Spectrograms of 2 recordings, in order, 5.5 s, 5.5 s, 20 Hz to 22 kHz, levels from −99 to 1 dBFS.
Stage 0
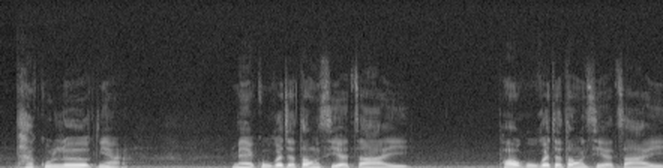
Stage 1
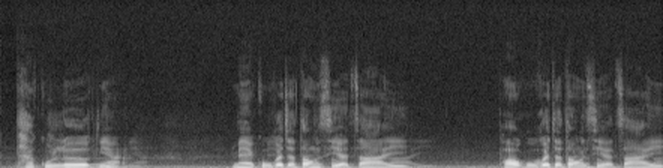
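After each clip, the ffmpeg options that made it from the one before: -af "bandreject=f=50:t=h:w=6,bandreject=f=100:t=h:w=6,bandreject=f=150:t=h:w=6,aecho=1:1:237:0.112,afreqshift=48,volume=-1dB"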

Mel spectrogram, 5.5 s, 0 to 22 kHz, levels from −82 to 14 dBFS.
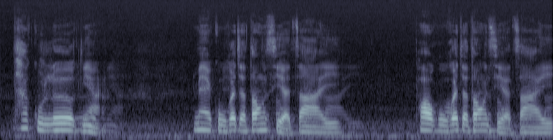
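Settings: -af "crystalizer=i=9.5:c=0,volume=-7dB"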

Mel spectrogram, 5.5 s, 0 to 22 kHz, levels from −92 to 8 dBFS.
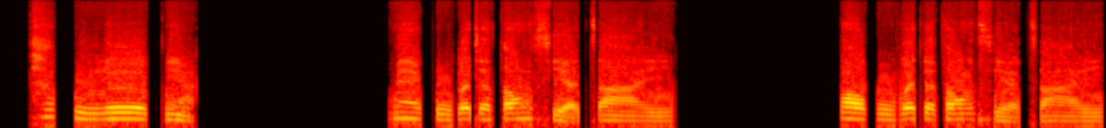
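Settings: -af "acrusher=bits=3:mix=0:aa=0.5,volume=-4.5dB"

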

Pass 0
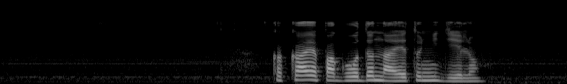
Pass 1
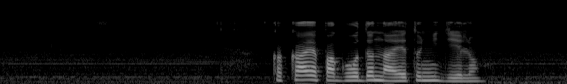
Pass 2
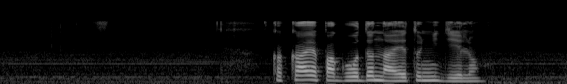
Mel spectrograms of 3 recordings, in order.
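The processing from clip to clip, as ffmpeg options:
-af "lowshelf=f=70:g=12,areverse,acompressor=mode=upward:threshold=-47dB:ratio=2.5,areverse,volume=-2dB"
-af "aexciter=amount=2.6:drive=5.6:freq=4.6k,volume=2.5dB"

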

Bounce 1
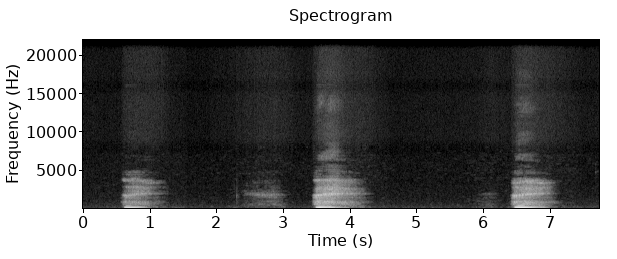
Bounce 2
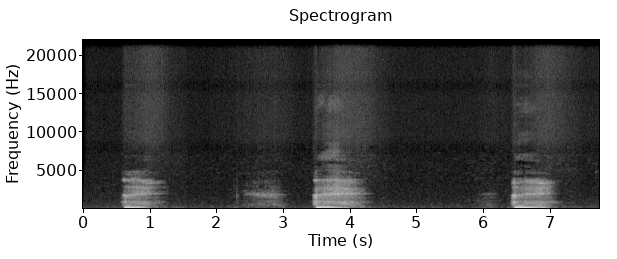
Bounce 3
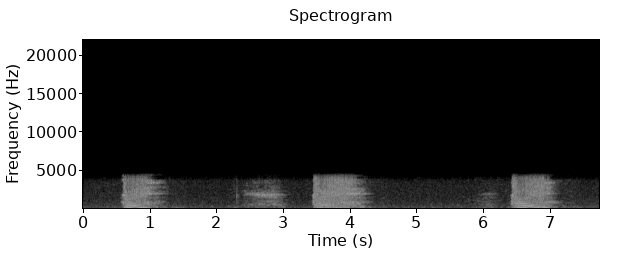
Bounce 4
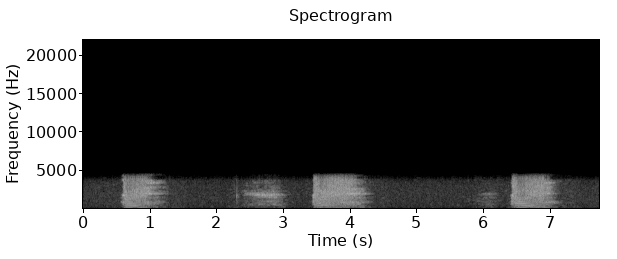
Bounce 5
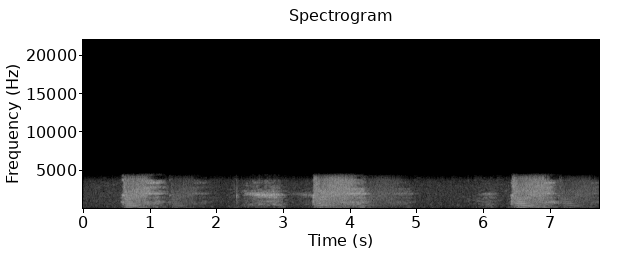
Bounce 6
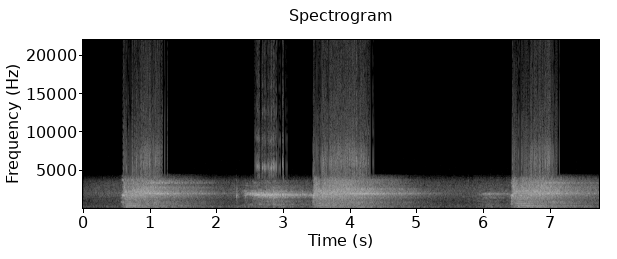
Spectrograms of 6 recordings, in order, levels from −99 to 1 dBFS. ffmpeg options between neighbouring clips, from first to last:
-filter_complex "[0:a]acrossover=split=180[a][b];[b]alimiter=limit=-18.5dB:level=0:latency=1:release=142[c];[a][c]amix=inputs=2:normalize=0,acompressor=threshold=-26dB:ratio=2.5,adynamicequalizer=threshold=0.00282:dfrequency=4800:dqfactor=0.7:tfrequency=4800:tqfactor=0.7:attack=5:release=100:ratio=0.375:range=3.5:mode=boostabove:tftype=highshelf,volume=3dB"
-af "acompressor=threshold=-35dB:ratio=1.5,aresample=8000,aeval=exprs='0.02*(abs(mod(val(0)/0.02+3,4)-2)-1)':c=same,aresample=44100,volume=1dB"
-af "bandpass=f=2.3k:t=q:w=0.54:csg=0,volume=7dB"
-filter_complex "[0:a]alimiter=level_in=8dB:limit=-24dB:level=0:latency=1:release=29,volume=-8dB,asplit=2[a][b];[b]adelay=699.7,volume=-14dB,highshelf=f=4k:g=-15.7[c];[a][c]amix=inputs=2:normalize=0,volume=1dB"
-af "equalizer=f=250:t=o:w=1:g=11,equalizer=f=1k:t=o:w=1:g=-3,equalizer=f=2k:t=o:w=1:g=9,aecho=1:1:130|273|430.3|603.3|793.7:0.631|0.398|0.251|0.158|0.1,aeval=exprs='0.0422*(abs(mod(val(0)/0.0422+3,4)-2)-1)':c=same"

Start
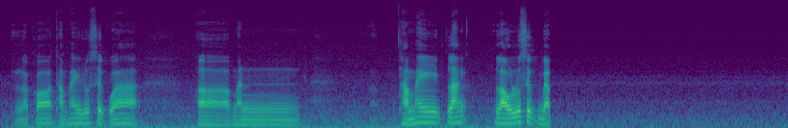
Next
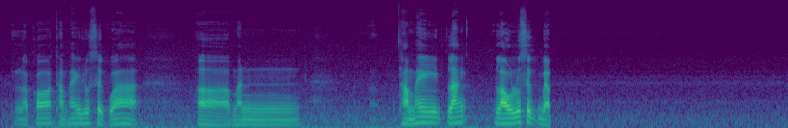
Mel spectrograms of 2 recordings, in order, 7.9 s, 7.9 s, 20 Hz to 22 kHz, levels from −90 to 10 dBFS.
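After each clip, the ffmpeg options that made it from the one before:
-af "lowshelf=f=120:g=-7"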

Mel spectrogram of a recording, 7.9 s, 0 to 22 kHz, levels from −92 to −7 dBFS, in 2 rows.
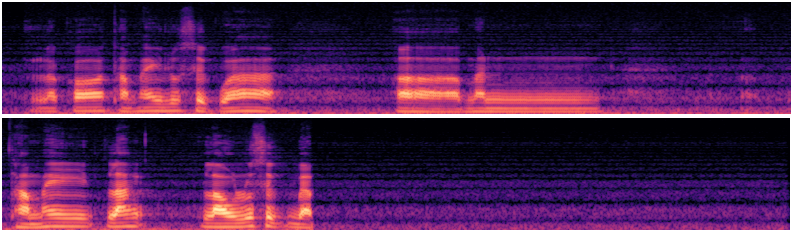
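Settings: -af "aecho=1:1:1.5:0.87,volume=1.5dB"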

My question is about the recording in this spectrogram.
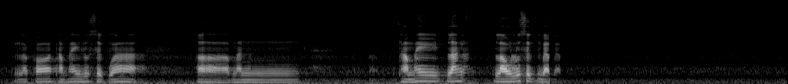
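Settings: -af "aecho=1:1:113:0.112,volume=-6.5dB"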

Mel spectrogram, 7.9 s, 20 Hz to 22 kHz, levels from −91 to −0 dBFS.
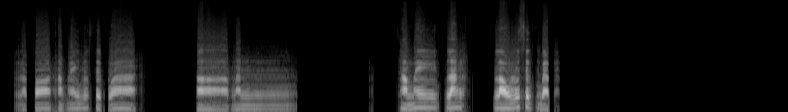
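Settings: -af "aeval=exprs='sgn(val(0))*max(abs(val(0))-0.00841,0)':c=same,volume=-5dB"

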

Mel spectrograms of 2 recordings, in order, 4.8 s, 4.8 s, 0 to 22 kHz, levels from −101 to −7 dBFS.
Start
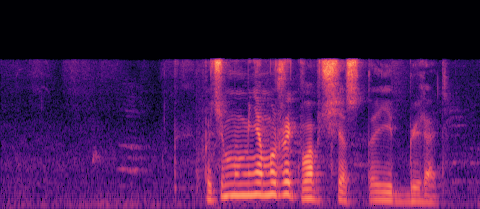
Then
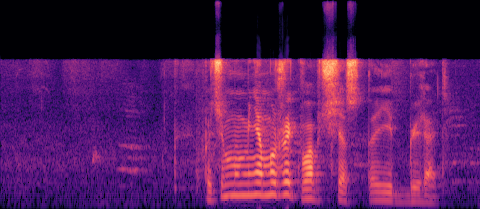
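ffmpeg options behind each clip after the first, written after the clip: -af "highpass=f=1.3k:p=1,acontrast=82,volume=1dB"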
